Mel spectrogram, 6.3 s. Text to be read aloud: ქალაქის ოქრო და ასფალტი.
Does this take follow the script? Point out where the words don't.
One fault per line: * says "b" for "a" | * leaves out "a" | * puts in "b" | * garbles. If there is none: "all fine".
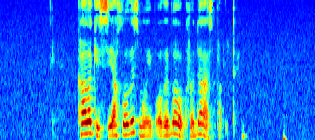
* puts in "სიახლოვეს მოიპოვება"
